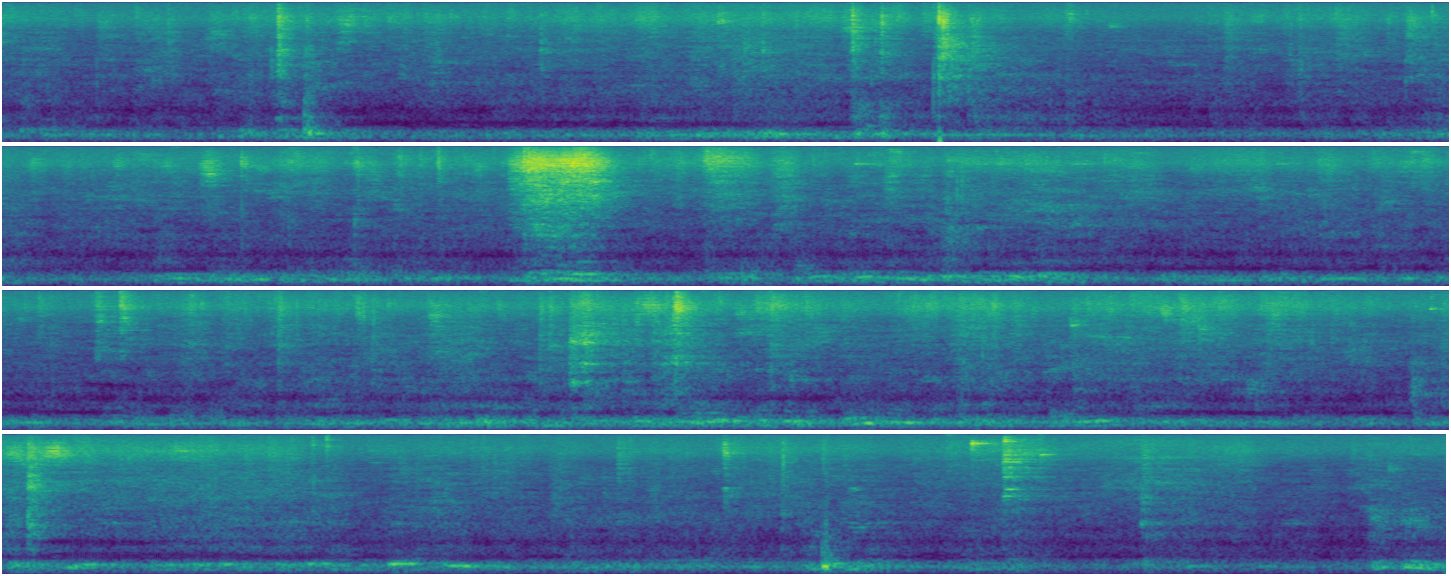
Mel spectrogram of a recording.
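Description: Indistinct murmur of voices talking quietly in the room, with a few scattered knocks and clicks.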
